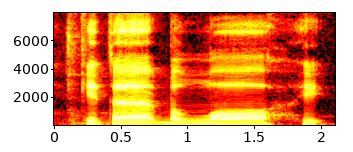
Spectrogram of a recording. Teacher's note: اللہ کا لام زبر کی وجہ سے پر پڑھا جائے گا، اس کے اوپر کھڑی زبر بھی ہے، ایک الف کی مقدار کے برابر کھینچ کر پڑھا جائے گا۔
